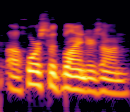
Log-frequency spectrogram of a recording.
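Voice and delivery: ordinary talk

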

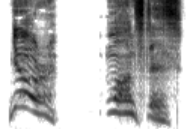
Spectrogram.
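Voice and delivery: high, outraged cry. A narrator's reading. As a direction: spit it out in horror. Warlord outraged at specialist.

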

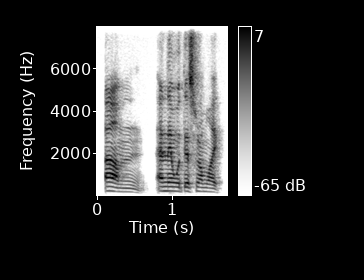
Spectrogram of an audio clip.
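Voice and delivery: ordinary talk, nothing marked

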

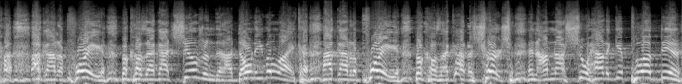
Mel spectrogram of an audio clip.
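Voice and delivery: insistent rhythmic sermon refrain; full-force preaching. Real, not acted. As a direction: hammer the refrain in a preacher's cadence.

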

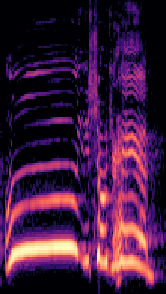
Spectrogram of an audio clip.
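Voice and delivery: high, drawn-out whoop, then the taunt; gleeful taunt. Retold or imitated. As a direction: crow it loud and high, triumphant. Gleeful retort to the lying spirit.

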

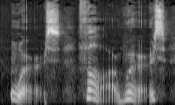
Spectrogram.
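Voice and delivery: put-on high, pained cry of the old rabbit. A narrator's reading. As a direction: moan it as the worst news. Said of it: "cried Uncle Wiggily".

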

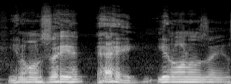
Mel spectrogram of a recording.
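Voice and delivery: loud hype. Real, not acted. Hyping the crowd.

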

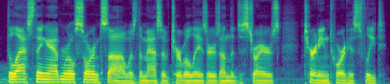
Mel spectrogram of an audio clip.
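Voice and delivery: ordinary delivery, nothing marked

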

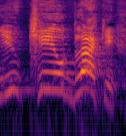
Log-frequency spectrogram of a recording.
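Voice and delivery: lightly voiced child's wail, pitch up high; a hint of a heartbroken boy's cry; retold boy screaming. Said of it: "he was screaming at that man".

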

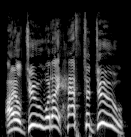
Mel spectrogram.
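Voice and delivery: high, slow, drawn-out declaration; hammed-up resolve; heroic defiance. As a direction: proclaim it like a determined hero. Frog defies the warnings.

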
